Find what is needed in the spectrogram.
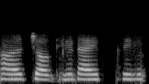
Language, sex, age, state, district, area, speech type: Hindi, female, 18-30, Uttar Pradesh, Pratapgarh, urban, conversation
